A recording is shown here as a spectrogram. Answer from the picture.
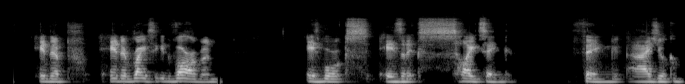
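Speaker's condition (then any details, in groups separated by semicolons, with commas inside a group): Stutter; developmental, onset early childhood, lifelong, more severe during trial, barely able to speak first six months in prison; stutters during this interview; ignores disfluencies and keeps talking, media presence trained as main focus; blocks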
